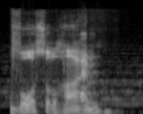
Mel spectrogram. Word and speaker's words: Vorselheim: Vorselheim. Vorselheim. Like Valheim, but just a little bit different, so I don't get copyright.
